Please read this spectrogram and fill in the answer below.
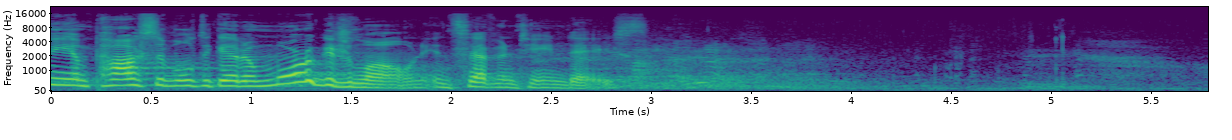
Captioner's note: laugh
